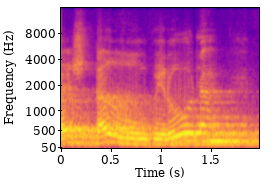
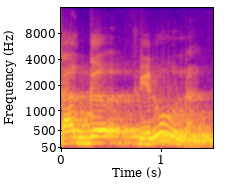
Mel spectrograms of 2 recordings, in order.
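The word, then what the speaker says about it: يستغفرون: Afala yatubuna ila Allah wa yastaghfiruna mohon jangan dikolkolahkan ghinnya, baca wa yastaghfiruna, jangan tagfiruna tapi taghfiruna. Wallahu, berkali-kali saya ingatkan, waw dipatah dibaca wa bukan wa, oleh karena itu bacanya wallahu bukan wallahu.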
